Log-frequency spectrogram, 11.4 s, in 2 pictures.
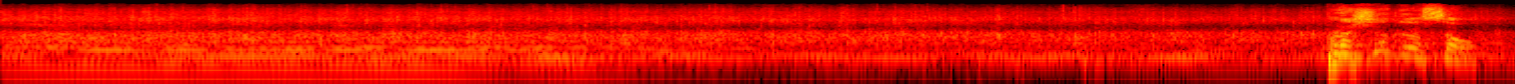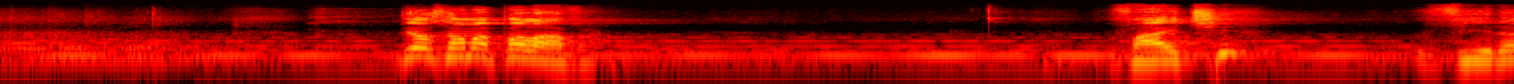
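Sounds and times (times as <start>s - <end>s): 
audience applause: 0.0s - 6.4s
speech: 5.0s - 5.7s, 7.2s - 8.0s, 9.9s - 10.4s, 11.0s - 11.3s.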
